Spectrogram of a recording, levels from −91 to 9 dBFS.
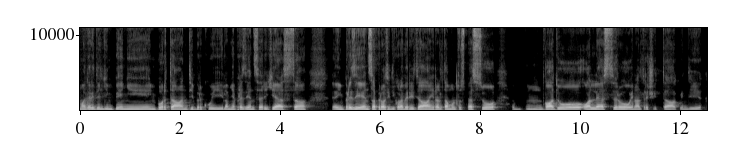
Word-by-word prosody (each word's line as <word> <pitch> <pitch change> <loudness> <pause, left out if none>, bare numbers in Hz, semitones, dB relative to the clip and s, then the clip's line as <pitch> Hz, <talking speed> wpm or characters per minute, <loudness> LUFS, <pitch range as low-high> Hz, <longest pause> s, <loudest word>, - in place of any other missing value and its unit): magari 130 +1 -1
degli 130 0 -4
impegni 130 -1 -3
importanti 125 -2 0
per 115 -1 -6
cui 115 -1 -6
la 115 0 -3
mia 115 0 -5
presenza 115 0 -3
è - - +1
richiesta, 120 +1 +1 0.5
ehm, - - -4
in 115 -1 -4
presenza, 130 -1 +3
però 130 -1 +3
ti 125 0 -4
dico 120 -1 -3
la 120 - +5
verità, 120 -1 +2
in 115 - -4
realtà 120 +1 +1
molto 115 -2 -6
spesso 130 0 -2 0.3
v 110 - -18 0.2
mhmm, 120 -2 -9
vado 125 +2 +3
o 120 +1 +3
all'estero 130 0 +1
o 120 -2 +2
in 115 - -7
altre 110 0 -5
città, 110 0 -3
quindi, 110 0 -11
120 Hz, 160 wpm, -23 LUFS, 115-130 Hz, 0.5 s, la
